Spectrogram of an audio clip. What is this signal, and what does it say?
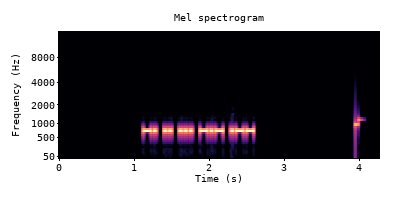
Morse code, heard as a keyed tone, about 36 wpm, 690 Hz. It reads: NISKW
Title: Code Groups - 5 Letters - 35wpm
